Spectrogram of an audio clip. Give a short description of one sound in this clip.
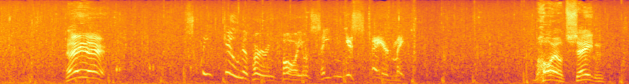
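A man exclaims loudly in surprise.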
